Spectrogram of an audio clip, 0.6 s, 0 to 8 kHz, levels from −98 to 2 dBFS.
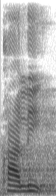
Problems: background sounds at intervals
